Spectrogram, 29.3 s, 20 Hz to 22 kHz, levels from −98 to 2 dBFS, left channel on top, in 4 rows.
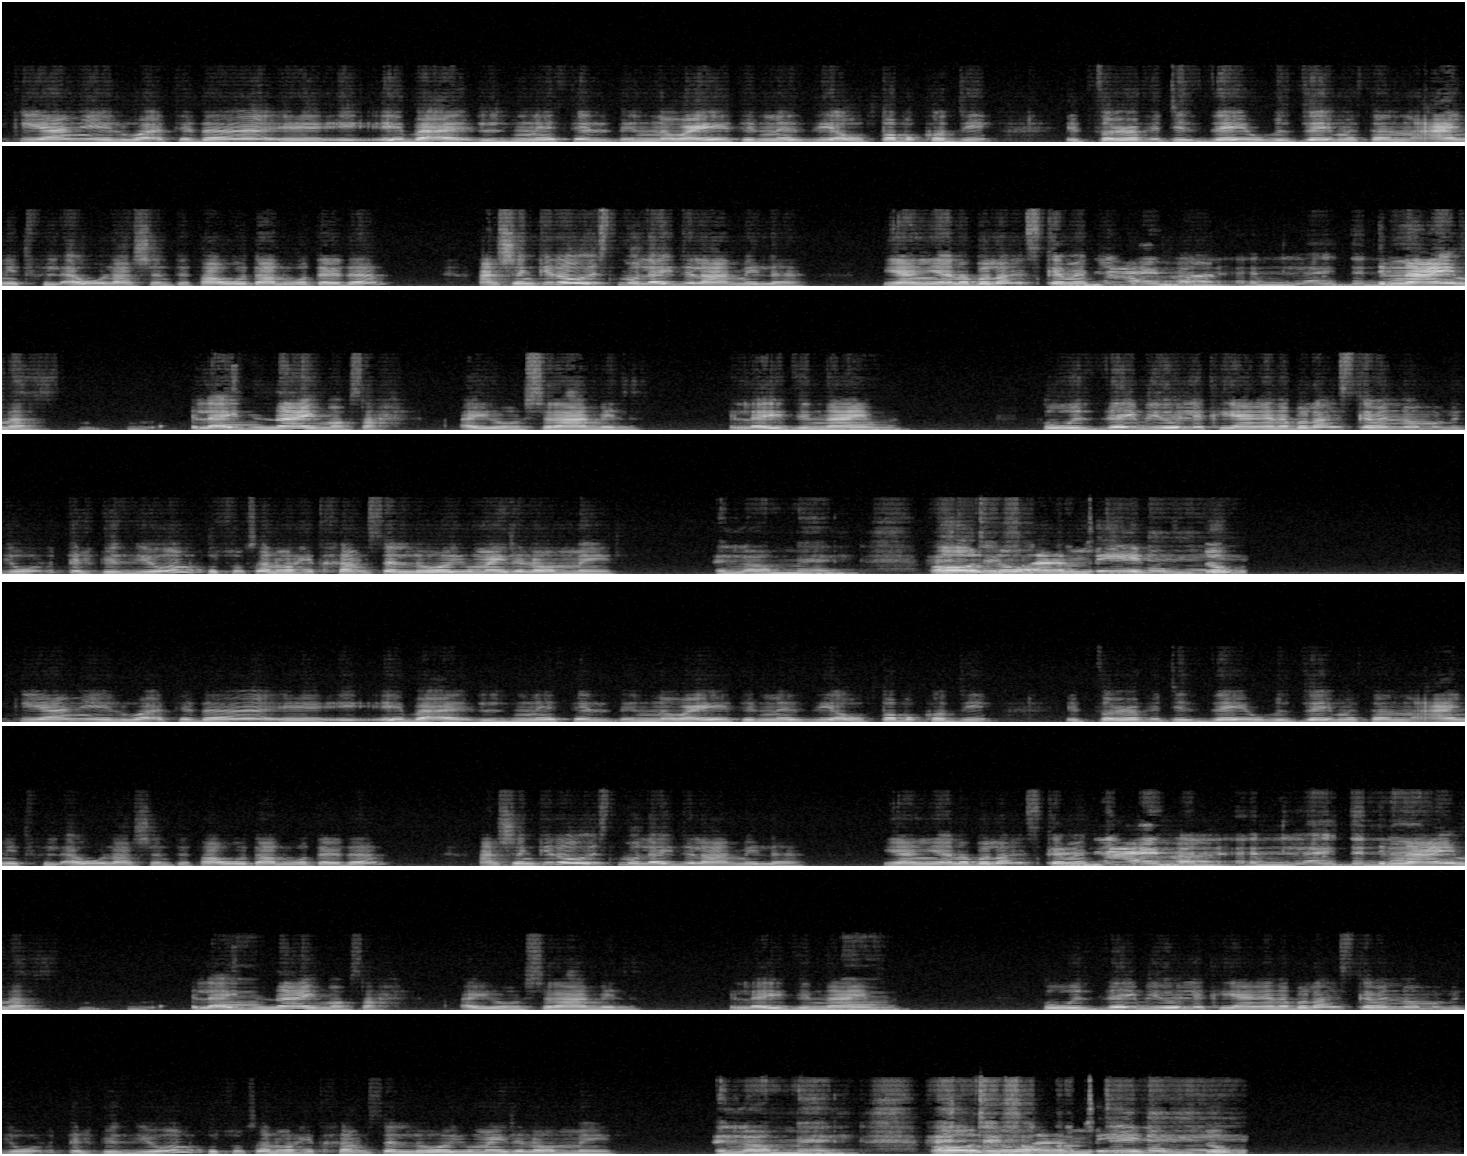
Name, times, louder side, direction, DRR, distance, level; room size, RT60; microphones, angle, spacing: voice 1, 0.0-5.0 5.3-9.2 9.7-11.3 11.7-13.4 14.2-16.6 16.9-17.8 18.3-19.1 19.8-25.0 26.6-27.7 28.0-28.2, left 3 dB, 50° left, 5.0 m, -28 dB
voice 2, 12.6-14.6 15.7-16.0 18.8-19.2 25.5-28.2, right 3 dB, 50° right, 8.0 m, -33 dB
head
